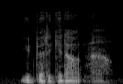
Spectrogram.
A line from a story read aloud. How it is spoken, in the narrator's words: Peter said quietly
